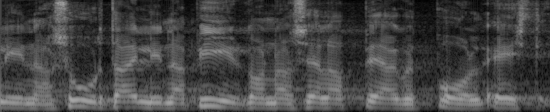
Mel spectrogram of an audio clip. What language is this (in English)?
Estonian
